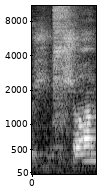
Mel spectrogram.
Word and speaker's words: Shaone: Which is Sean. But it's spelled Shaone, correct? That's right. So Sean.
